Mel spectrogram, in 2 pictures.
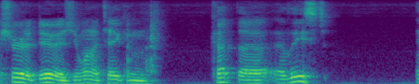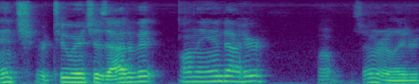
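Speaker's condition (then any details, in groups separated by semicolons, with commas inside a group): No condition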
